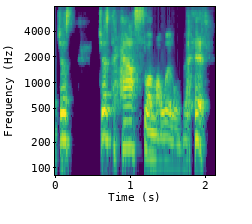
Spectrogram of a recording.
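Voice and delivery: real laugh slipping into the quote; amused, breaking into a small laugh near the end. Real, not acted. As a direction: say it through an unintended chuckle. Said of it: "I, I'm laughing".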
